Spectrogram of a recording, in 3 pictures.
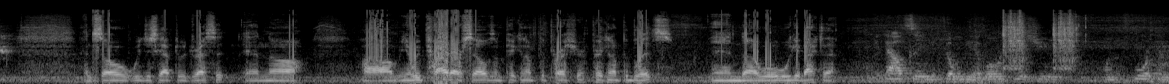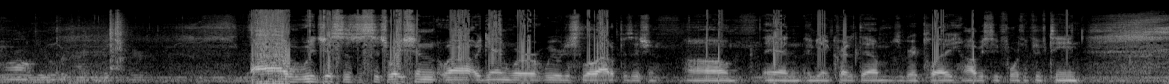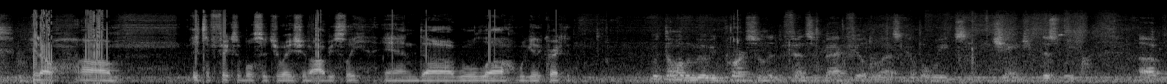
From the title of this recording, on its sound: Press Conference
